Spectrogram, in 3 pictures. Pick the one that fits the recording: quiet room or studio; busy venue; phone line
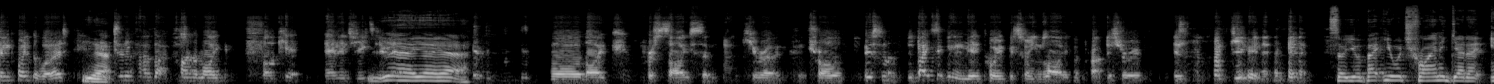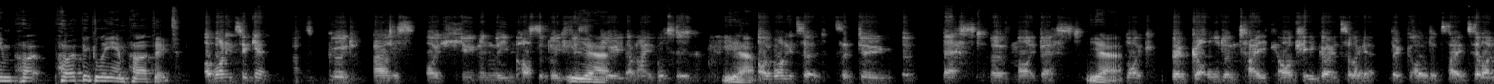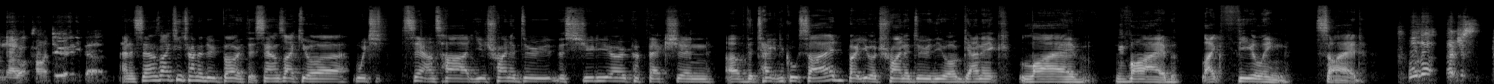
phone line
